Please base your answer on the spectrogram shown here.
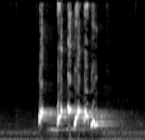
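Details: Red-whiskered bulbul song in the 'stir-fried noodles' or 'shaking bottle' style, played to teach pet birds at home: a single brisk phrase of five or six liquid, bouncing whistled notes over a faint steady hum.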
